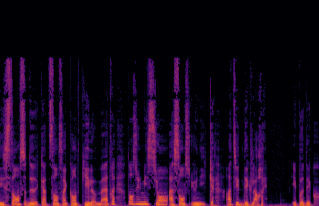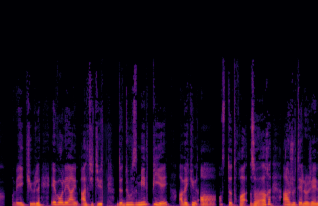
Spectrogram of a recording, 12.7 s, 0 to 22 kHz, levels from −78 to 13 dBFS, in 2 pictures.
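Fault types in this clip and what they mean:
AAC frame loss with concealment: Pieces of the compressed stream went missing, and the decoder filled each gap by reusing the last good spectrum instead of going silent. Three such patches occur, at 3.21 to 3.40 s, 6.28 to 6.77 s and 10.46 to 10.89 s. The first is brief, about 128 ms of lost audio. The other two are longer, about 341 ms and 299 ms.
intermittent contact: A loose plug or cable briefly broke the signal connection. At 8.42 s the sound cuts out for about 105 ms, returning at 8.54 s. A crackle marks the moment the contact opens and again when it closes. In between, only faint hiss remains. That hiss comes from the electronics after the break, which keep running while the incoming signal is disconnected.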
